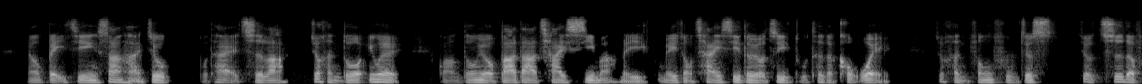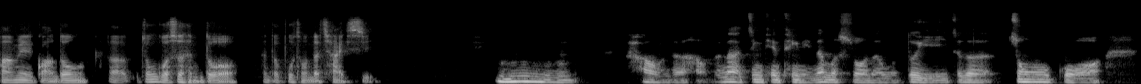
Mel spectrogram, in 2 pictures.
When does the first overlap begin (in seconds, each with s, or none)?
none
